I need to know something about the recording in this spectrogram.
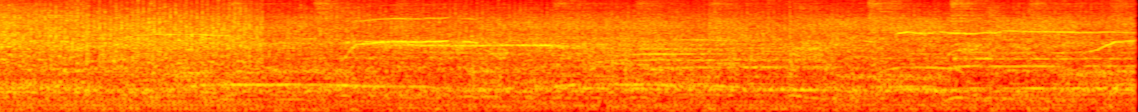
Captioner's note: people shouting and cheering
